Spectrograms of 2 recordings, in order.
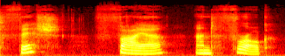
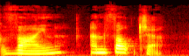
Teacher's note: these two are known as the labiodental fricatives and as the name suggests involve the teeth and the lips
